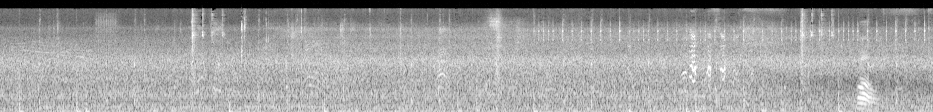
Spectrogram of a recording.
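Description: Steady rushing roar of Kaieteur Falls, a dense even noise, with faint background music underneath and a short voice-like call near the end.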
